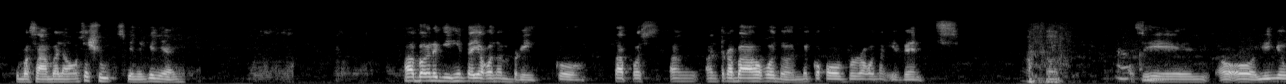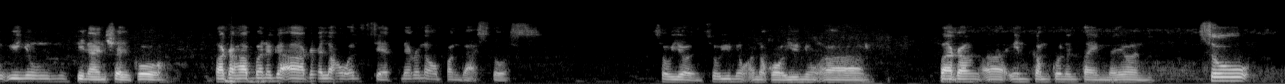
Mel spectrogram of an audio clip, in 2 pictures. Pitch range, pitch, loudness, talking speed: 115-145 Hz, 125 Hz, -21 LUFS, 140 wpm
